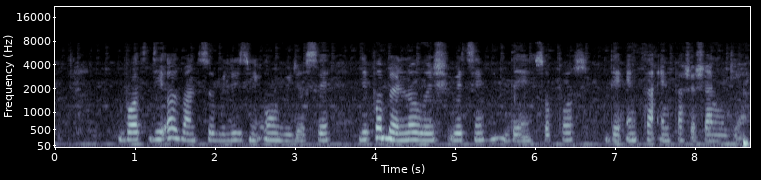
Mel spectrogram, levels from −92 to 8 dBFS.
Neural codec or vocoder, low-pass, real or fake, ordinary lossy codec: none; none; real; none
